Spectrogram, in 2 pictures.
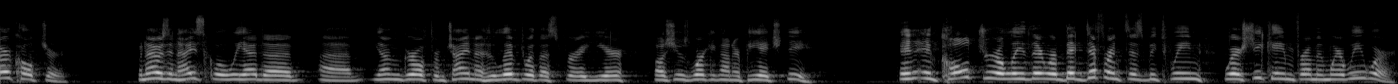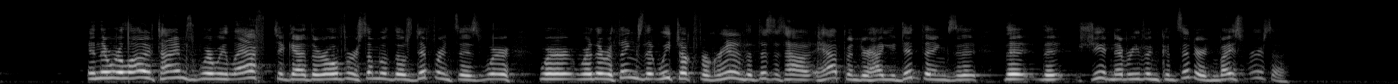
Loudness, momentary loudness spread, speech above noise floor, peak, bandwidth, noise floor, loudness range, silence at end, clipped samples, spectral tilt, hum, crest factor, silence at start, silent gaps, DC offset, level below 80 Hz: -25 LUFS; 13 LU; 48 dB; -6 dBFS; 10.5 kHz; -72 dBFS; 7 LU; 1.1 s; under 0.1%; -6.5 dB/octave; none; 20 dB; 0 s; none; under 0.1%; -78 dBFS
